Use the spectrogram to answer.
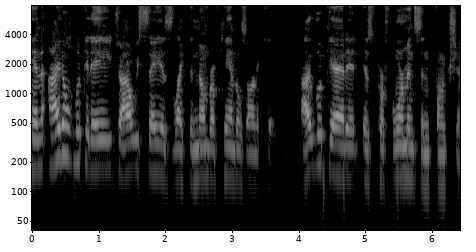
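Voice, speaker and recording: A man with a plain, everyday voice talks at a fairly quick pace in a fairly high pitch, with ordinary pitch variation and a dry, close sound that has no echo. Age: 60s. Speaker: fitness and self-defense trainer. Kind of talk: live-streamed interview.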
